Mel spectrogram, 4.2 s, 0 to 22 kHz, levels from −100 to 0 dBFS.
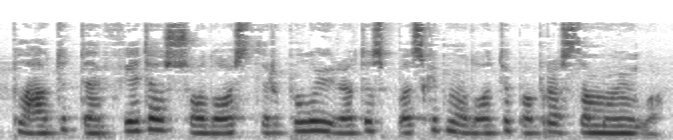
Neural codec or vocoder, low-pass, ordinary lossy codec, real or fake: none; 14.4 kHz; MP3, 48 kbps; real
